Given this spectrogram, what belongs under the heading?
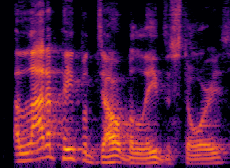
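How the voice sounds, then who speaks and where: A man with a strong Alabama accent and a medium pitch talks at a fairly quick pace, his tone bright and sharp and his intonation lively. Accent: thick Alabama Southern. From Alabama (Brookwood, near Tuscaloosa). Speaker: comedian. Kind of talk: casual interview chat. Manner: animated, many fillers.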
